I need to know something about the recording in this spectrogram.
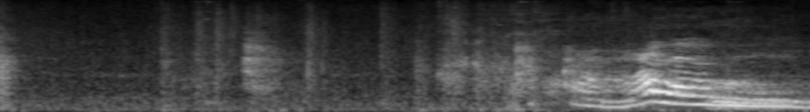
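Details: Pet dog making goofy sounds indoors; quiet shuffling noises, then a rising and falling, strongly harmonic whining groan swells over the final second.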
